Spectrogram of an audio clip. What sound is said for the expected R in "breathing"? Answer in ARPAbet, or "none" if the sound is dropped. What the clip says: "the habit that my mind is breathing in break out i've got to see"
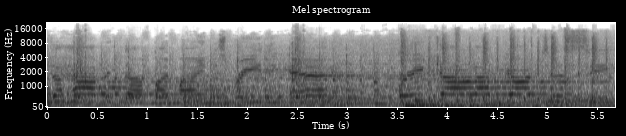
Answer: R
